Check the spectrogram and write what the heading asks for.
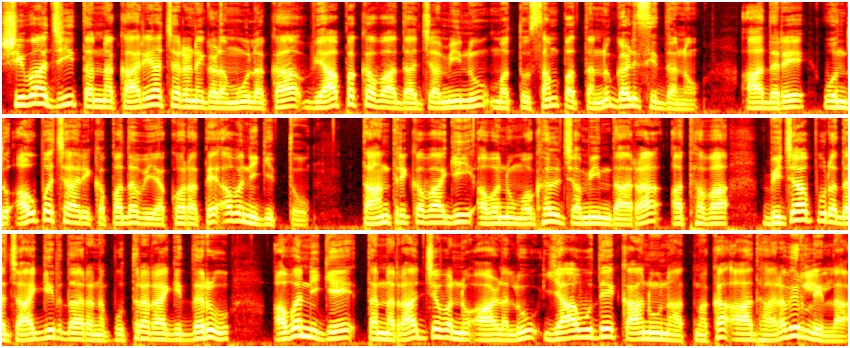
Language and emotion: Kannada, neutral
